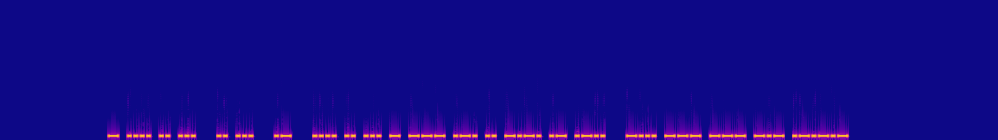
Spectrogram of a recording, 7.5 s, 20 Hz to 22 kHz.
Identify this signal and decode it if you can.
Morse code, heard as a keyed tone, about 50 wpm, 700 Hz. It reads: THIS IS A HISTORICAL BOOK.
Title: Sentences from Top 1000 Words - Review Part 4 - 50wpm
